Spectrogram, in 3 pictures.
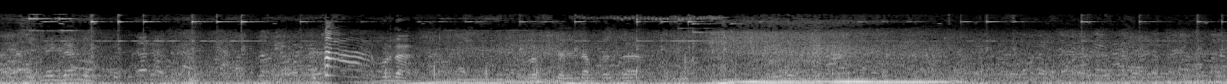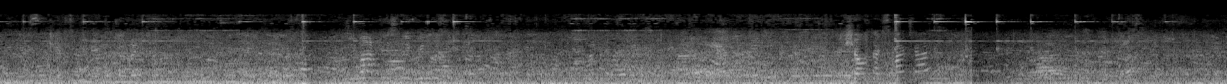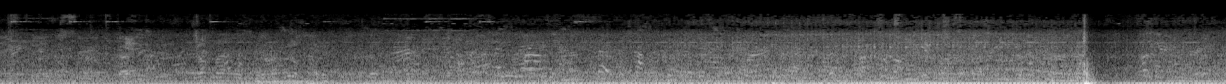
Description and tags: Covent Garden - Taxi Bike Bells 2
